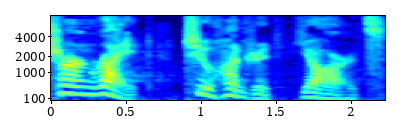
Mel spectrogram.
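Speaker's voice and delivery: soft, sultry satellite navigation voice. Describing car satellite navigation and imitating its directions, sultry sat-nav voice. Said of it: "in a nice sultry voice".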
